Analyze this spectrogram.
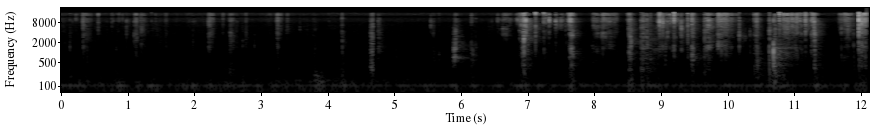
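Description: Sticky slime being kneaded and then peeled out of a tray by hand: a run of small wet crackles and pops, sparse at first and growing denser and louder in the second half.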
